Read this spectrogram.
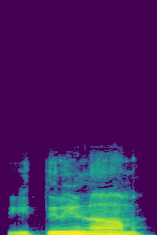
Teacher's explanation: उपग्रह, पितॄणाम, दो ता का उच्चारण नहीं होगा, पितॄणाम, दो ही हो रहा है। पितॄणाम, री को ही दीर्घ करना है, ता को डबल नहीं।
